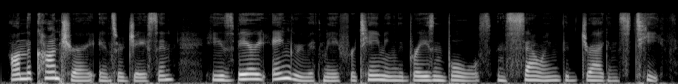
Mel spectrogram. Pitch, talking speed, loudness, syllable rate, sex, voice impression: 195 Hz, 185 wpm, -18 LUFS, 5.1 syllables/s, female, feminine, slightly adult-like, slightly cute, sincere, slightly calm, kind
